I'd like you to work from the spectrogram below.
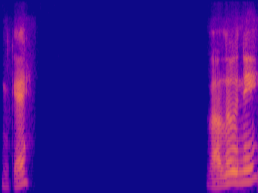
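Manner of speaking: ordinary talk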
